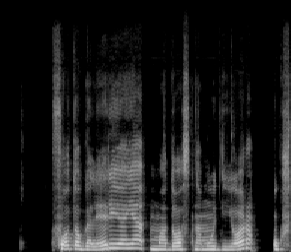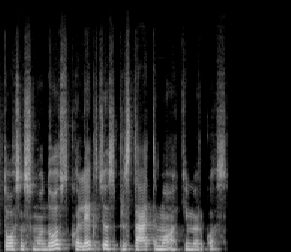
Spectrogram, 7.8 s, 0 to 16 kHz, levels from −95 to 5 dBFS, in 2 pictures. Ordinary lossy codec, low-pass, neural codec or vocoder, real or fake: Opus, 64 kbps; 14.4 kHz; none; real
